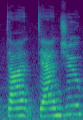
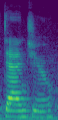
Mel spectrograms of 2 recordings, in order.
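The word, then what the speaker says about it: d'Anjou: bartlett pairs they're also danju pairs i'm not sure how to say it i think it's dan joo d-a-n-j-o-u then there's also asian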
